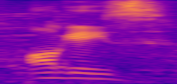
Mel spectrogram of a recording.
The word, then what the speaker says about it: Oggy's: Right, the correct pronunciation of this pub is Argy's.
